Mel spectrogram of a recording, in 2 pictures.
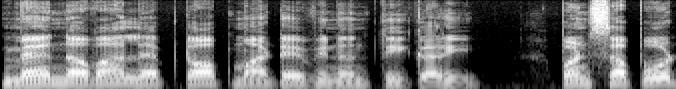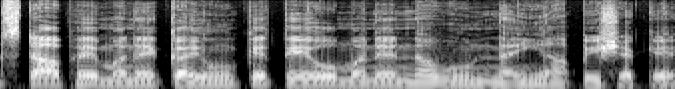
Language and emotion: Gujarati, sad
